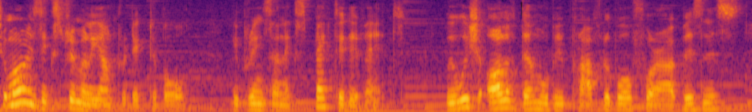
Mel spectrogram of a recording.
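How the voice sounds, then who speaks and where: Music plays behind the speech. A woman talks at a fairly quick pace. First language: not English. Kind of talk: speech rehearsal. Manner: fast.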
